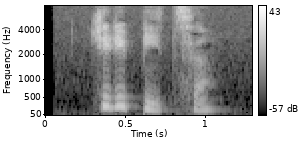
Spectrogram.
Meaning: roof tiles (ceramic or clay)
- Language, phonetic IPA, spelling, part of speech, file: Russian, [t͡ɕɪrʲɪˈpʲit͡sə], черепица, noun, Ru-черепица.ogg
